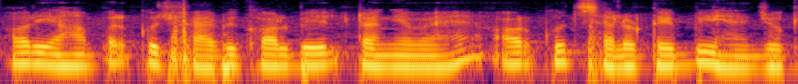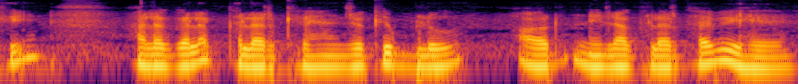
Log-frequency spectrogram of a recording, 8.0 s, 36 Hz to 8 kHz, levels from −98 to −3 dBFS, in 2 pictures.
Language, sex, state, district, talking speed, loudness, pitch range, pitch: Hindi, male, Bihar, Katihar, 225 wpm, -18 LUFS, 115-135 Hz, 120 Hz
